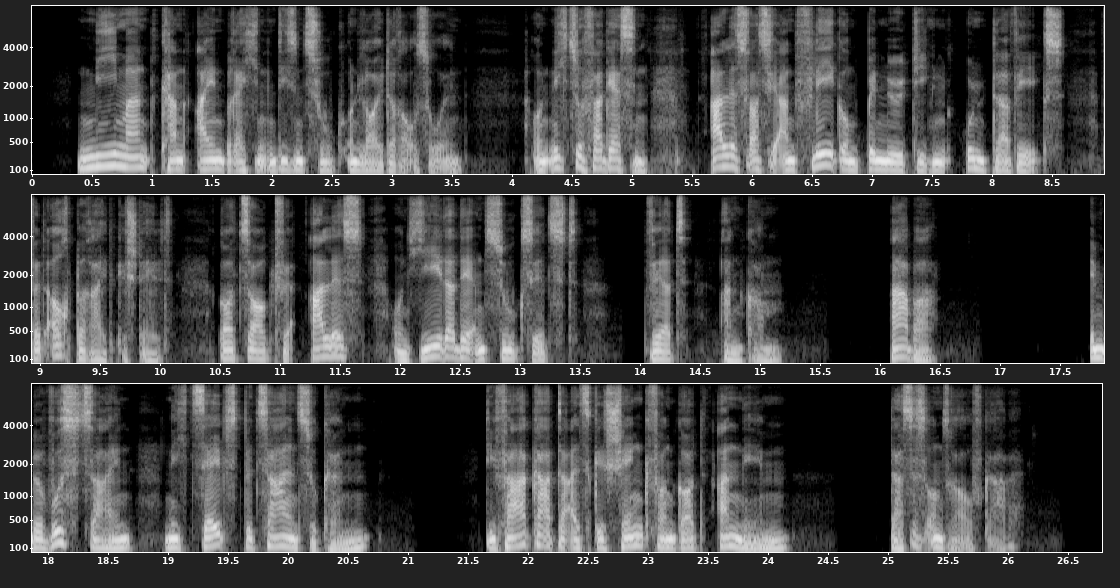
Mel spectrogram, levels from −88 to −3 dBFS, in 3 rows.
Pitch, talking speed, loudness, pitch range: 105 Hz, 120 wpm, -20 LUFS, 95-115 Hz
